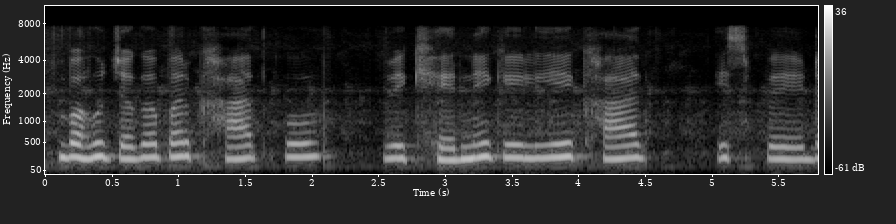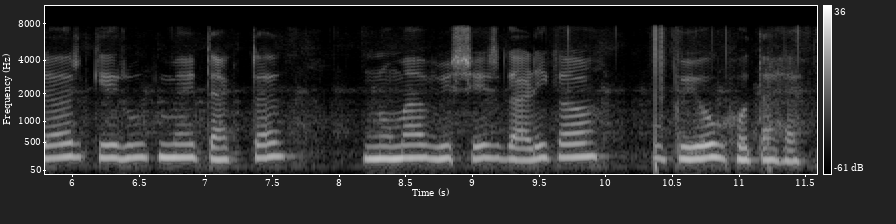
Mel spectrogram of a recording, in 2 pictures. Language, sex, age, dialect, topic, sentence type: Hindi, male, 18-24, Hindustani Malvi Khadi Boli, agriculture, statement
